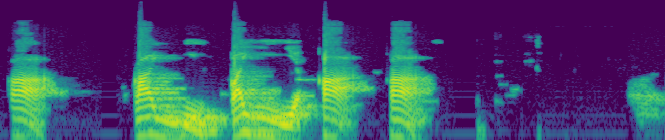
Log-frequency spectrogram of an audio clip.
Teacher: Qof dari pangkal lidah qo arahkan dia punya surat istilah arahkan dorongan suara ke langit-langit mulut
